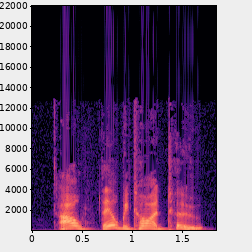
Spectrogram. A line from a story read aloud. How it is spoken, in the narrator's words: said Cohen cheerfully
